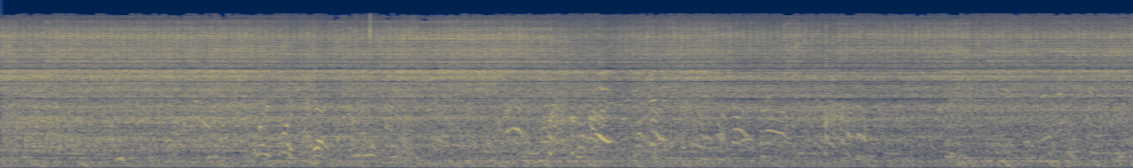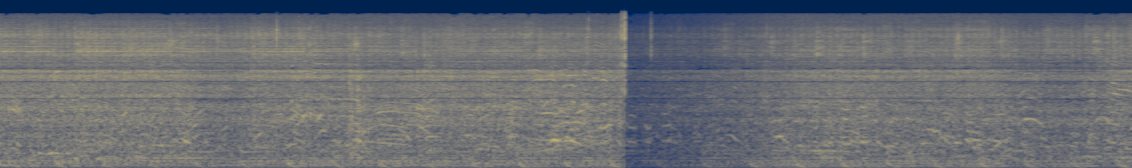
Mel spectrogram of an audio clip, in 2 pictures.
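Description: A diesel tractor engine labours under load, pulling a plough.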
